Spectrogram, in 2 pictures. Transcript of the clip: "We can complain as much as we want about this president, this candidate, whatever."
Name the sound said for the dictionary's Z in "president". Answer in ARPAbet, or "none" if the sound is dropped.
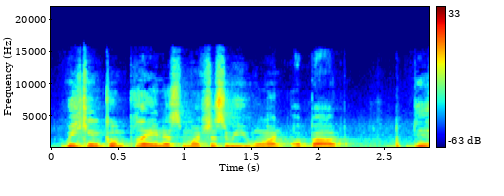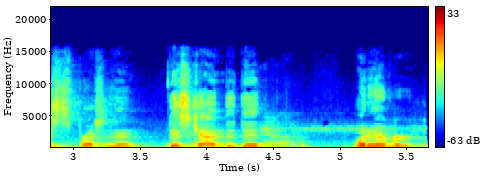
S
